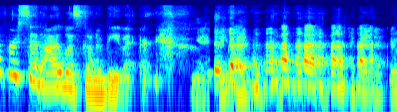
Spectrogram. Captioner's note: chuckling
